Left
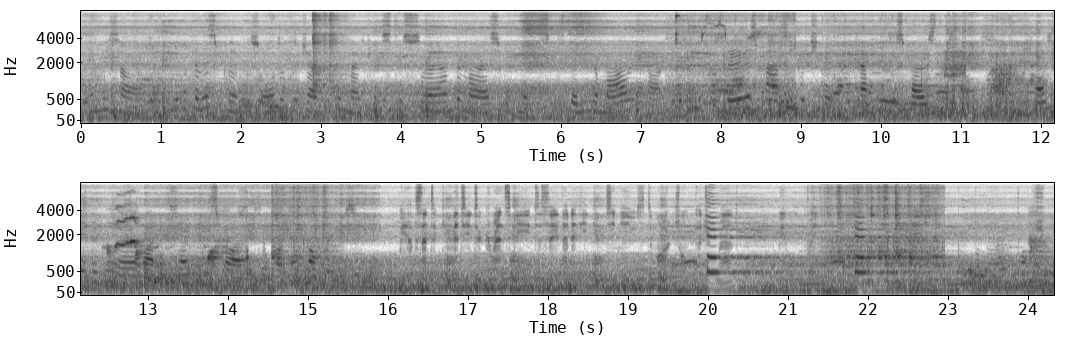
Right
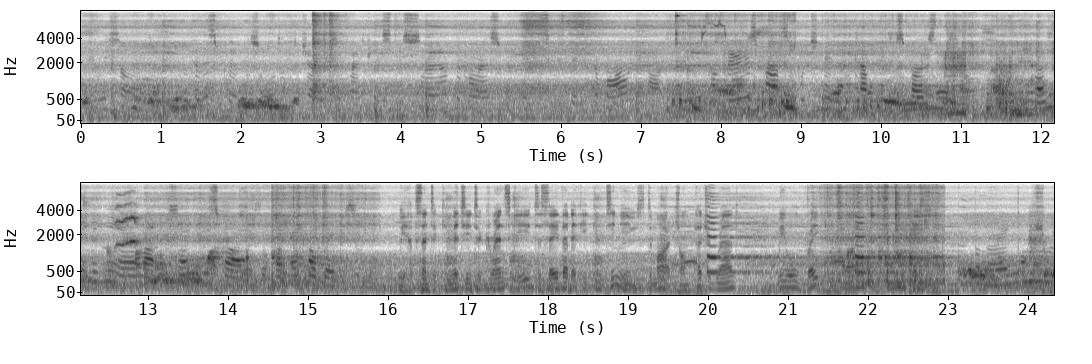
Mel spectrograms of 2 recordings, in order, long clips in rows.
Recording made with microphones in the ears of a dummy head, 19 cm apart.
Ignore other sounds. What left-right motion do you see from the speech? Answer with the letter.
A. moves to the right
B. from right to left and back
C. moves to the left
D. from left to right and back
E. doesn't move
A.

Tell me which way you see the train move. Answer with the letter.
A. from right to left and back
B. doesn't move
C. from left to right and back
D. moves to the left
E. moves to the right
B.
